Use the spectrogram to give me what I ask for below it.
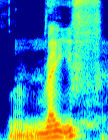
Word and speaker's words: Ralph: Is it Rafe? I'm full of cold. Fuck off. Leave me alone. – You've got to pronounce it right. Rafe. The only reason I know it's pronounced Rafe is because Amy adores him.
